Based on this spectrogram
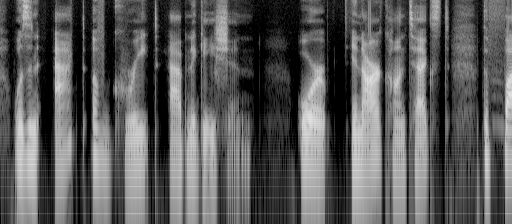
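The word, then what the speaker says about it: abnegation: Abnigation. Let's try that one. Abnigation. Abnation. Abigation. The stress is on the third syllable. Gay obnigation is the act of renouncing or rejecting something, particularly something you value or desire.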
